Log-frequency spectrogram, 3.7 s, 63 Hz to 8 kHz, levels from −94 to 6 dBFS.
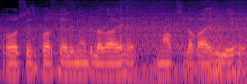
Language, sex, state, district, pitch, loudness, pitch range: Hindi, male, Uttar Pradesh, Gorakhpur, 105 Hz, -28 LUFS, 105-115 Hz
